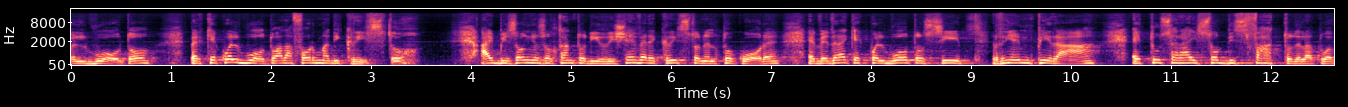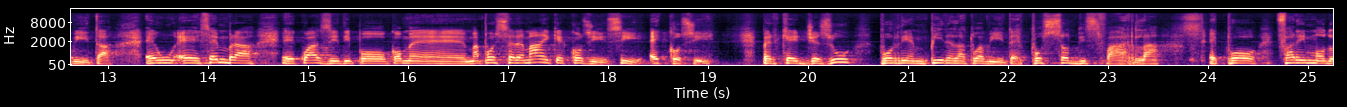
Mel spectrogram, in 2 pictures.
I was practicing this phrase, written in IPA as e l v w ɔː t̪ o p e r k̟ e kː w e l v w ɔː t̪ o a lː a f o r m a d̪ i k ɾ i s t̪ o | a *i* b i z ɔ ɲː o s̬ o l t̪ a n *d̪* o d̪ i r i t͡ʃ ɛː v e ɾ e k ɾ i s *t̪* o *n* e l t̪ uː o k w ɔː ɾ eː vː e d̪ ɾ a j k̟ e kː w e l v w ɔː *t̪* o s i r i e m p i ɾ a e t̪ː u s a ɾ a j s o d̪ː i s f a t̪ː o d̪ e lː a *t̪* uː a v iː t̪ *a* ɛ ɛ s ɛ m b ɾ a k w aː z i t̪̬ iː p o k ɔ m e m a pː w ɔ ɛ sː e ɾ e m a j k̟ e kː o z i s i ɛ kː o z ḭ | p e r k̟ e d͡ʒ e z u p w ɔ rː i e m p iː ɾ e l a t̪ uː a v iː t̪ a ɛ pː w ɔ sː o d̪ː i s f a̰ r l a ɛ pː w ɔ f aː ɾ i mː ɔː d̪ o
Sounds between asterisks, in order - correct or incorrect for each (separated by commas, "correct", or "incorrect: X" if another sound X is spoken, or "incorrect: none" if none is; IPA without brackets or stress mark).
incorrect: j, incorrect: t̪, correct, correct, correct, correct, correct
